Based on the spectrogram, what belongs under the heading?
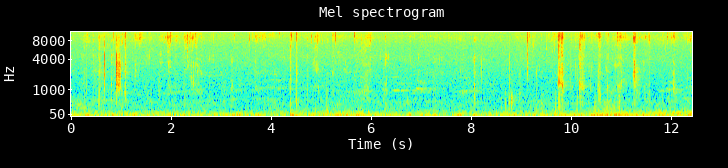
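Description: Close-miked chewing and mouth sounds of eating roast chicken wings and eggplant, with scattered short sharp clicks that cluster about a second in and again around ten to eleven seconds.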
